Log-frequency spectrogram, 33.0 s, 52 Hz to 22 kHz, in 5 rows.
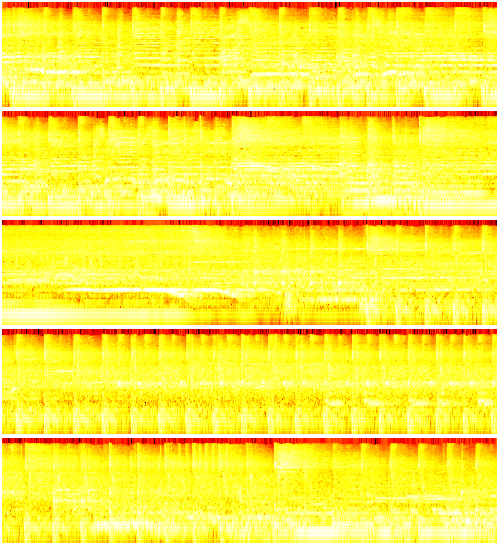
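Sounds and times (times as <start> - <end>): rock band playing: 0.0 - 33.0
quick percussion rhythm: 13.8 - 33.0.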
